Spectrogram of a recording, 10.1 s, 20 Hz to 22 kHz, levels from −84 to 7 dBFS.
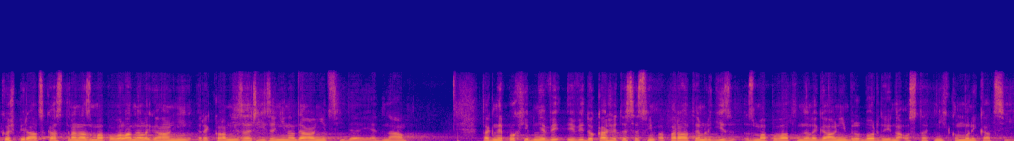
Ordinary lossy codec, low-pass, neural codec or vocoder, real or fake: MP3, 96 kbps; 10.8 kHz; vocoder, 44.1 kHz, 128 mel bands every 256 samples, BigVGAN v2; fake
